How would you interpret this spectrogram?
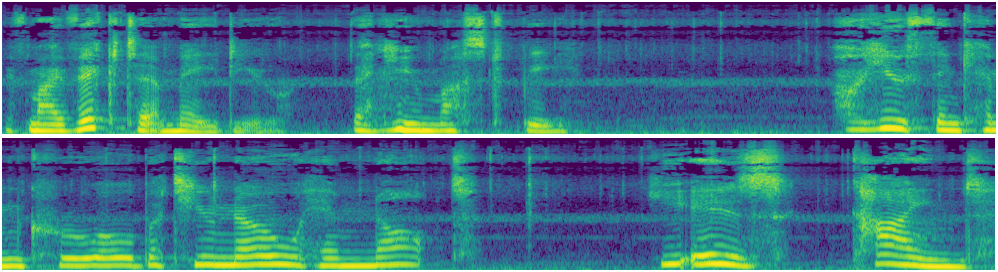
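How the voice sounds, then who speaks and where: A woman playing a brave, compassionate wife in an audio drama, speaking formally and earnestly in measured phrases. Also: medium pitch, mellow, rough recording. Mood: earnest, sorrowful.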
